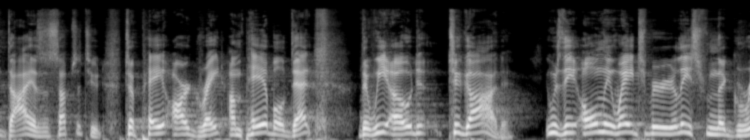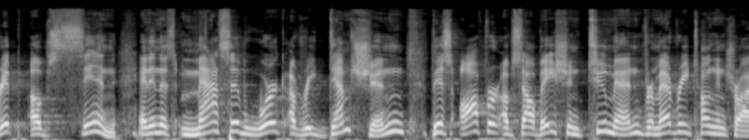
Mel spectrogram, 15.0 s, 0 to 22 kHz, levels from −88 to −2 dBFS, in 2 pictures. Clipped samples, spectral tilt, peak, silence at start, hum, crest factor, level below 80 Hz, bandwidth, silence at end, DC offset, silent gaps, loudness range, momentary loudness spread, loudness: under 0.1%; -5 dB/octave; 0 dBFS; 0 s; none; 16 dB; -38 dBFS; 17 kHz; 0 s; under 0.1%; none; 1 LU; 6 LU; -16 LUFS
